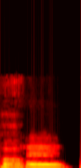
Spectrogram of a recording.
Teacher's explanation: ह कंठ से आवाज आ रही है।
